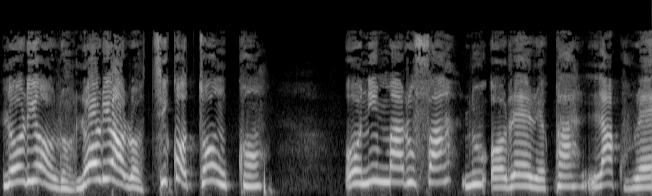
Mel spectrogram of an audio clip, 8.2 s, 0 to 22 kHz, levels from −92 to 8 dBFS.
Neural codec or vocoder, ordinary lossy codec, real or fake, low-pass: vocoder, 44.1 kHz, 128 mel bands, Pupu-Vocoder; MP3, 48 kbps; fake; 19.8 kHz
